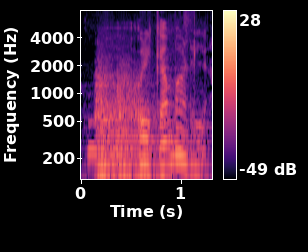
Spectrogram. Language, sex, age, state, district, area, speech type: Malayalam, female, 30-45, Kerala, Kasaragod, rural, spontaneous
